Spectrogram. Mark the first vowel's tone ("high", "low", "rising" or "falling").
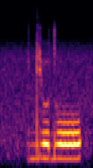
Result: high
